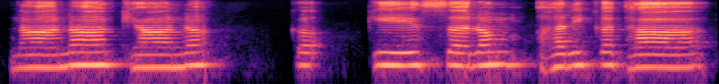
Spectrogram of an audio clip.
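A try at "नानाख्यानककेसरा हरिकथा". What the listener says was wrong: No, there are two Ks there. No, one is K and the other is K. So Nana Kyanaka Kesaram Harikatha.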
